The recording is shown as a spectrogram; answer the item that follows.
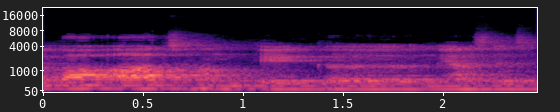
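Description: A man's voice continuing without a break, with long syllables held on a steady pitch.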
